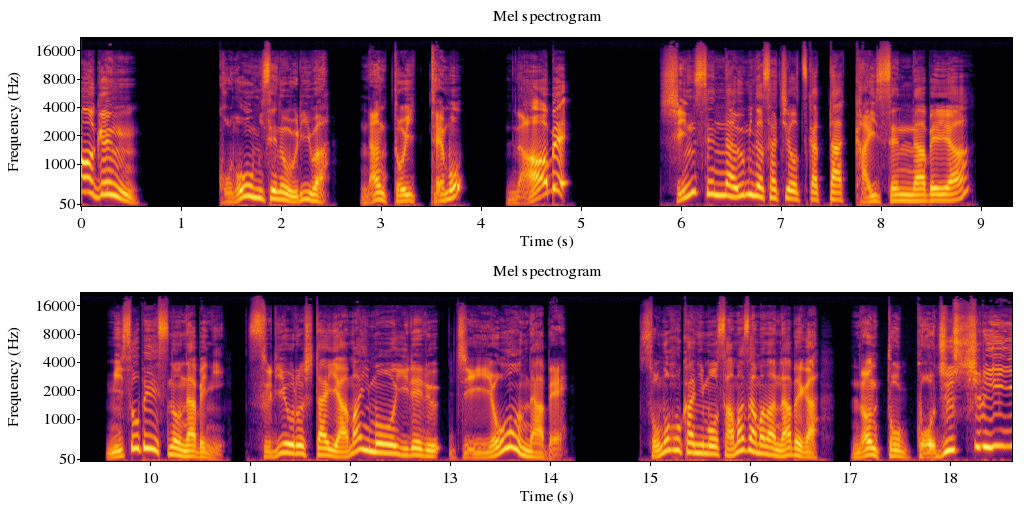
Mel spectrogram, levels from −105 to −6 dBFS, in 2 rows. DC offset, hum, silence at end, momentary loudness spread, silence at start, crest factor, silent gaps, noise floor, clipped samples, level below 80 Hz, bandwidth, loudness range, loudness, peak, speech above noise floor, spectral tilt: under 0.1%; none; 0 s; 10 LU; 0 s; 18 dB; none; -87 dBFS; under 0.1%; -54 dBFS; 19.5 kHz; 3 LU; -19 LUFS; -2 dBFS; 69 dB; -4.5 dB/octave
